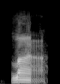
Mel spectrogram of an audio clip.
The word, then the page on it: lyre: British English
